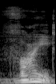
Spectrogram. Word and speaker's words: wyd: Wide is a Dutch word meaning wide, referring to their square-shaped or wide lip. But when English explorers came to Africa, the story goes they mispronounced it as white rhino and the name just stuck.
